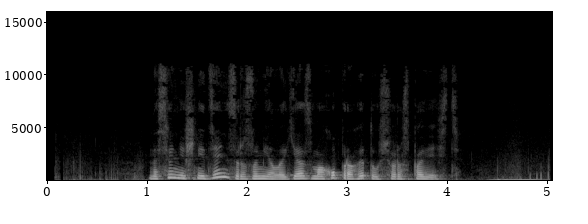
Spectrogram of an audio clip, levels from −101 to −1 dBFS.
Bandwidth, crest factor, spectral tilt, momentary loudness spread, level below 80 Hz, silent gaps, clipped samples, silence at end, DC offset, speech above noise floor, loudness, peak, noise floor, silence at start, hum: 11 kHz; 18 dB; -7.5 dB/octave; 17 LU; -62 dBFS; none; under 0.1%; 0 s; under 0.1%; 29 dB; -42 LUFS; -24 dBFS; -70 dBFS; 1 s; none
